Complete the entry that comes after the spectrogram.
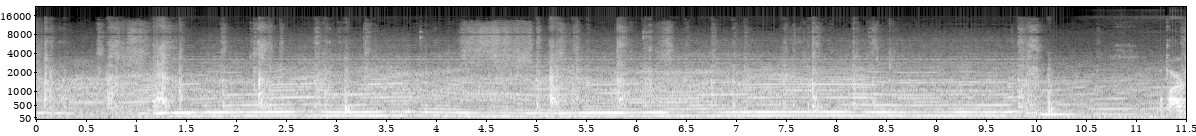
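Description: A D1 drift car in Gran Turismo 7 holds a long, loud engine drone with tonal tire squeal, sustained through a slide, briefly dipping then rising again near the end; no talk.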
